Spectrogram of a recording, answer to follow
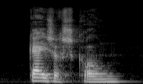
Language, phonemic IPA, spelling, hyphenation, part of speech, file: Dutch, /ˈkɛi̯.zərsˌkroːn/, keizerskroon, kei‧zers‧kroon, noun, Nl-keizerskroon.ogg
- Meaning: an imperial crown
